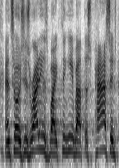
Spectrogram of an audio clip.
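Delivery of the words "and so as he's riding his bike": ordinary delivery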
